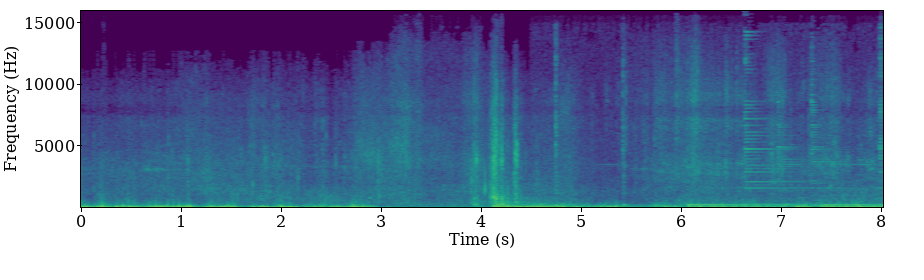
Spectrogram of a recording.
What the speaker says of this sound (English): It is cold in this wind.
